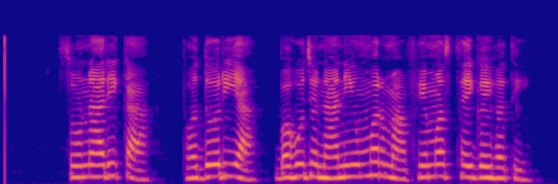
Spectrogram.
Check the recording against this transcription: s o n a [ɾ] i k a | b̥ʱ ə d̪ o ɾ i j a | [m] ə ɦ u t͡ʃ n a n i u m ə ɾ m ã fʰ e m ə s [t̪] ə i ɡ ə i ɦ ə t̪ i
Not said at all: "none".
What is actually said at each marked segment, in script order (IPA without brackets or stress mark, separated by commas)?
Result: ɾ, b, t̪ʰ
